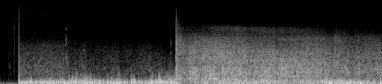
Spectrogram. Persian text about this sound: صدای توپخانه ارتش اسرائیل که جنوب لبنان را هدف قرار داد. منطقه هدف قرار گرفته موازی اطراف روستای الماشعب است.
